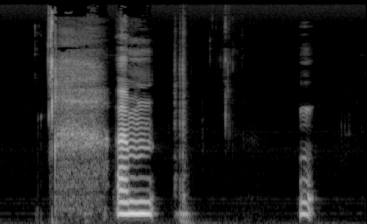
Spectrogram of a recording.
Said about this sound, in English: I need a sip of water there. My mouth is very dry.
